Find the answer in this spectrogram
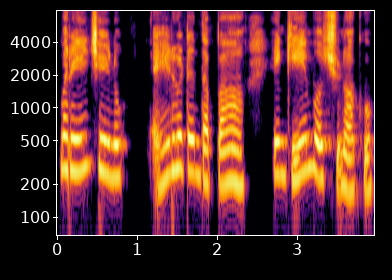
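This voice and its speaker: A woman voicing an innocent, tearful young wife with a soft, plaintive way of talking. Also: fairly high pitch, measured pace. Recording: lo-fi audio.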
